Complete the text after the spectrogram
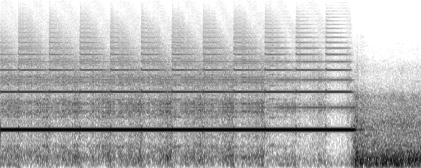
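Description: A railway crossing bell rings rapidly.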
